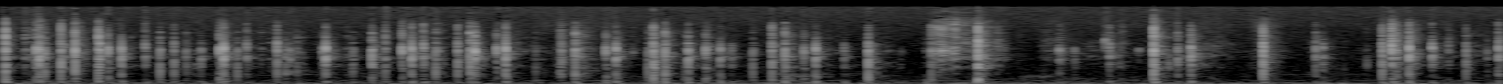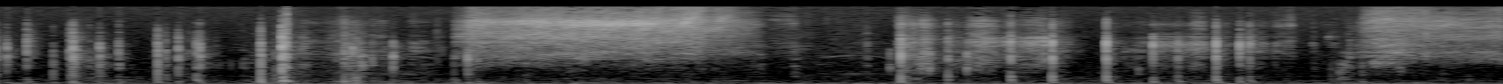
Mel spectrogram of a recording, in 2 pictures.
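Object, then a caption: Cardboard chocolate bar box. A flat rectangular printed cardboard chocolate bar box (Montezuma's Butter Nutter), held upright in both hands, is tapped and scratched with long painted nails. Rapid, crisp, dry taps run throughout, broken by brief hissing scratch strokes across the card near the end. The sound is quiet and close.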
